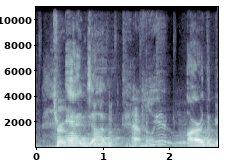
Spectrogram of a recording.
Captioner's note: chuckles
